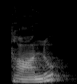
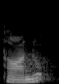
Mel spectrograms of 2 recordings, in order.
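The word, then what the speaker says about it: tano: For U, we have words like tanu, which is spelled with an O, but it sounds like U, tanu, right?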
